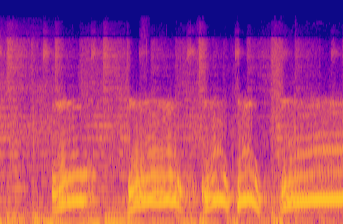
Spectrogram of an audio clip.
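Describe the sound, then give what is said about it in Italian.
A human voice imitates an owl's hoot with five tonal, wavering hoots in an uneven rhythm. Two short calls come in quick succession before a final longer one. “mi fa il verso del gufo.”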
